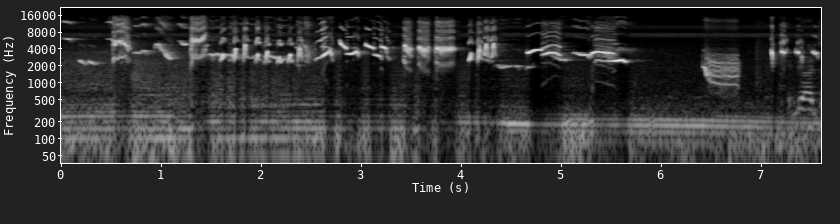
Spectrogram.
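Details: Oriental magpie-robin in the afternoon, ready to fight a rival, singing a long energetic medley of high chips, whistles and trills, then pausing before a buzzy slur and a few sharp notes.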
